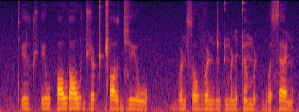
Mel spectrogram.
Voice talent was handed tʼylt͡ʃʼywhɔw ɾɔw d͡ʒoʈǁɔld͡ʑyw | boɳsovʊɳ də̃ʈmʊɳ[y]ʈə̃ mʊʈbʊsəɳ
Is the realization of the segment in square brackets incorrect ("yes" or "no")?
yes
